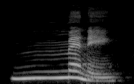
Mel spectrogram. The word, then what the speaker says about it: many: It's many. Just like the any, the letter A is making the E sound.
